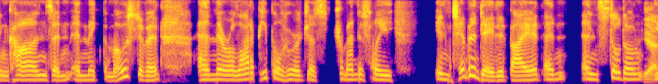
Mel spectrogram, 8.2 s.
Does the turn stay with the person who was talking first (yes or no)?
yes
